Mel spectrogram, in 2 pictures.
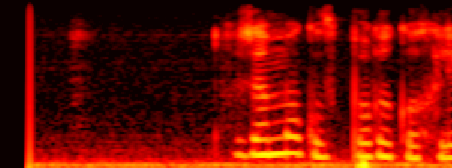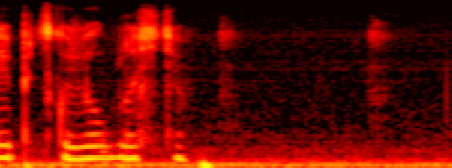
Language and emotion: Russian, neutral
